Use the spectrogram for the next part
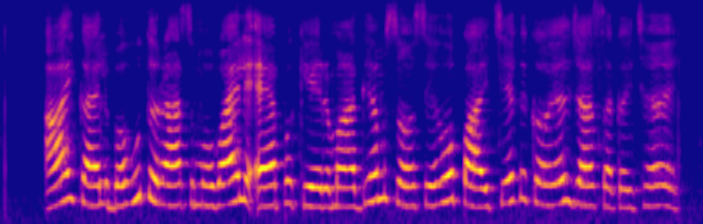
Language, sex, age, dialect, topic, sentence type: Maithili, female, 31-35, Bajjika, banking, statement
